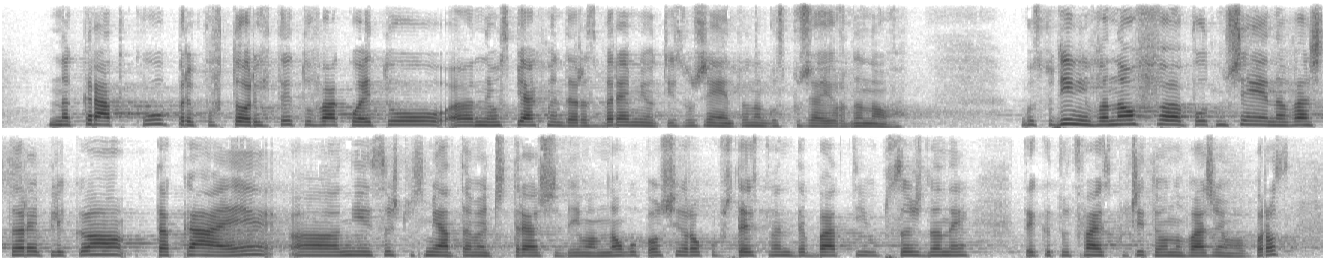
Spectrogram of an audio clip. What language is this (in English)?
Bulgarian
